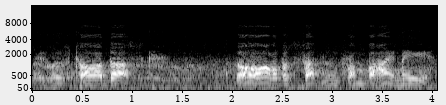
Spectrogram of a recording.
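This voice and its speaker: High, animated old-time storyteller. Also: male voice, creaky, dull audio, full character voice. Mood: ominous, confiding. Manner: old-fashioned, deliberate storytelling phrasing. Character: loquacious male country teller of eerie tales, weary traveler. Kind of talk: vintage radio drama acting. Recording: noisy band-limited old radio recording.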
